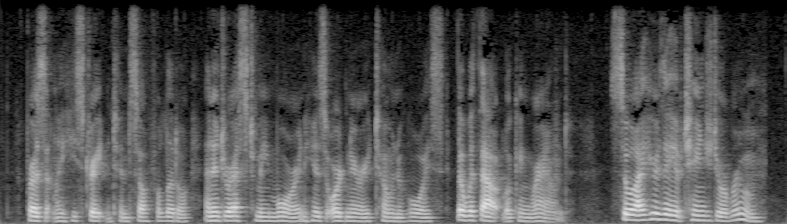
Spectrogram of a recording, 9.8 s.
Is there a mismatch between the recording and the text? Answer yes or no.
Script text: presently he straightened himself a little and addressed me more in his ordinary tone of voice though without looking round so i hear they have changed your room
no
